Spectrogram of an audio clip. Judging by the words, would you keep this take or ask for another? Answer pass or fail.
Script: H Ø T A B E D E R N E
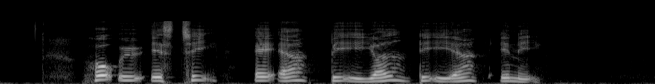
fail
